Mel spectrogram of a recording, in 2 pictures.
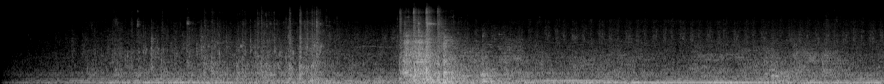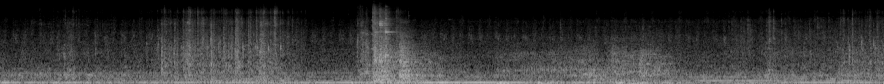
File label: Gondola, Snowboard, Ski, Lyft, Style, Small, Size, Mechanism, Pulley, Passing, By; Rzpost; The Gondola Lift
